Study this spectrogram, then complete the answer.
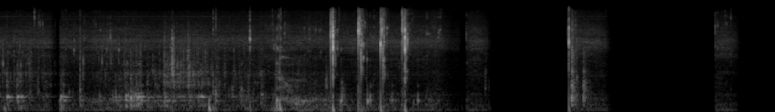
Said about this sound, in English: I need to take more. I'm going to sip of my Culver's tea here, apparently.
